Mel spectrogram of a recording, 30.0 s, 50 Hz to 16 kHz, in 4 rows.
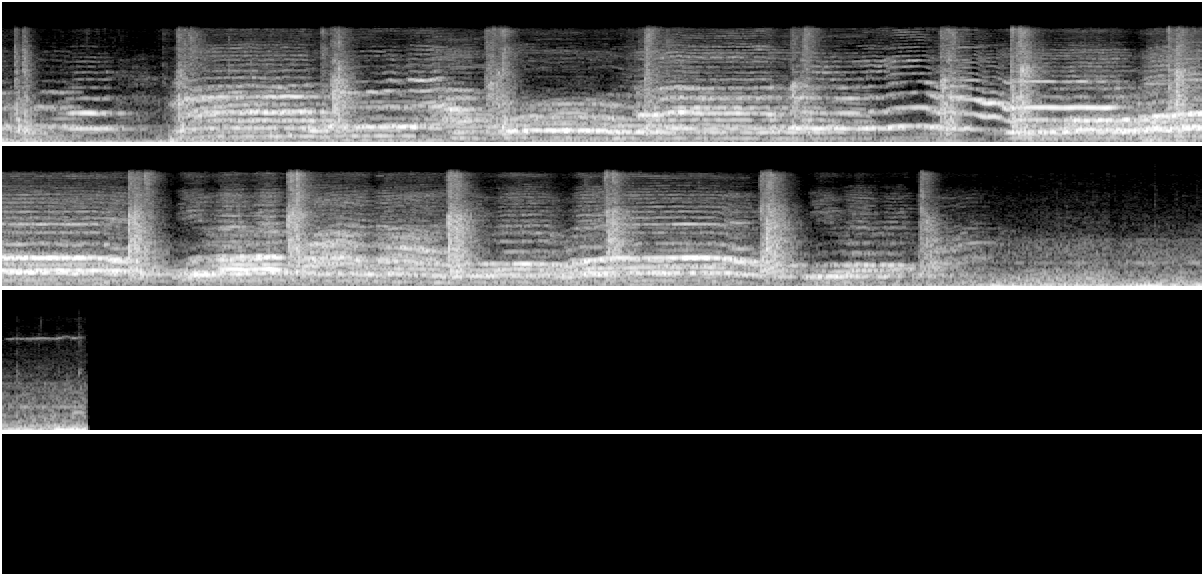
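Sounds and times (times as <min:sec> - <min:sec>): congregation singing: 0:00.0 - 0:14.5
hand claps: 0:01.1 - 0:01.4, 0:02.0 - 0:02.3, 0:03.0 - 0:03.4, 0:04.0 - 0:04.3, 0:04.9 - 0:05.3, 0:05.9 - 0:07.6, 0:08.2 - 0:10.6, 0:11.2 - 0:11.6, 0:12.2 - 0:12.6, 0:13.2 - 0:13.4.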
